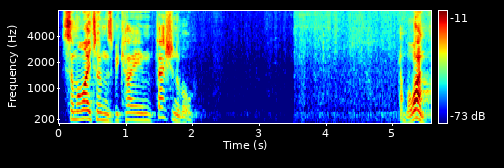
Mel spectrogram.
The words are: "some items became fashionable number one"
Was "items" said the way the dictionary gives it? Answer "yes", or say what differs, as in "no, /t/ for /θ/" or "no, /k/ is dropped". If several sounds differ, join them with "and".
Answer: yes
